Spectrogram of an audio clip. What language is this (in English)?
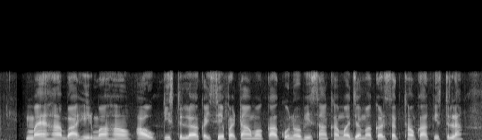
Chhattisgarhi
